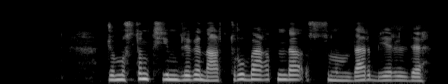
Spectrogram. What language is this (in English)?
Kazakh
